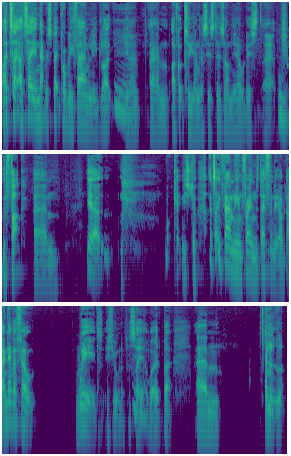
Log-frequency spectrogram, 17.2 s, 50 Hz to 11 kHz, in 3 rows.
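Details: Tourette syndrome vocal tic with coprolalia, a captioned sweary tic, in an adult man; tics began at 14 after a minor ski accident, motor tics first, then vocal tics including swearing and random words 4–5 months later.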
